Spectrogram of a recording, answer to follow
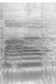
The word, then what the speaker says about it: Bobo: just have to b-o-b-o it's spelled bobo but it's pronounced bombo i love it but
